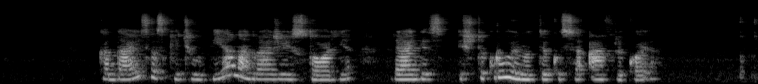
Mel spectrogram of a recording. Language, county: Lithuanian, Klaipėda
